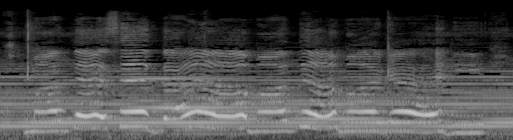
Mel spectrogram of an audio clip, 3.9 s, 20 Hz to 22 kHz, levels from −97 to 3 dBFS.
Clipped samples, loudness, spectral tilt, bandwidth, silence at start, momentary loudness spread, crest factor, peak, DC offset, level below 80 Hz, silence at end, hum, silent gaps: under 0.1%; -28 LUFS; -3.5 dB/octave; 15 kHz; 0 s; 5 LU; 12 dB; -16 dBFS; under 0.1%; -66 dBFS; 0 s; none; none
